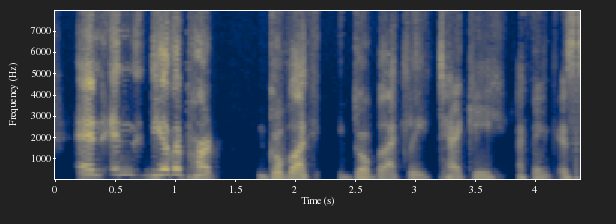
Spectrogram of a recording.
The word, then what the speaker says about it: Göbekli Tepe: Like and the other part, Göbekli Tepe, I think is how you say it, in Machu Picchu. Göbekli Tepe. Göbekli Tepe.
